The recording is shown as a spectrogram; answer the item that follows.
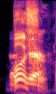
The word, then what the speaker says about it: Buescher: is it Buescher? How do you say his name? – Buescher. – Yeah. Okay, very good.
